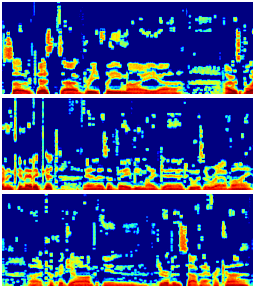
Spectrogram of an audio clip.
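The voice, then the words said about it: Bronx accent. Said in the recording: “that Bronx accent of yours”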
